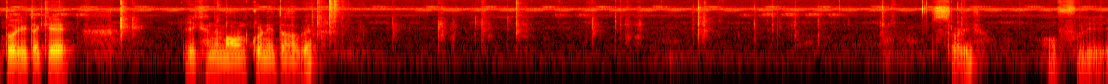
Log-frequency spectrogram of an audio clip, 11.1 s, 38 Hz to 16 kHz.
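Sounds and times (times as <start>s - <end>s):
small plastic parts clicking: 1.2s - 1.4s, 3.1s - 10.3s.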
